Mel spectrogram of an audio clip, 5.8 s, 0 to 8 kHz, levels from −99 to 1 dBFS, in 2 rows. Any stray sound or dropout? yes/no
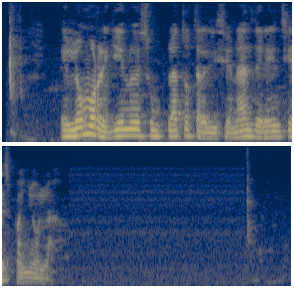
no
